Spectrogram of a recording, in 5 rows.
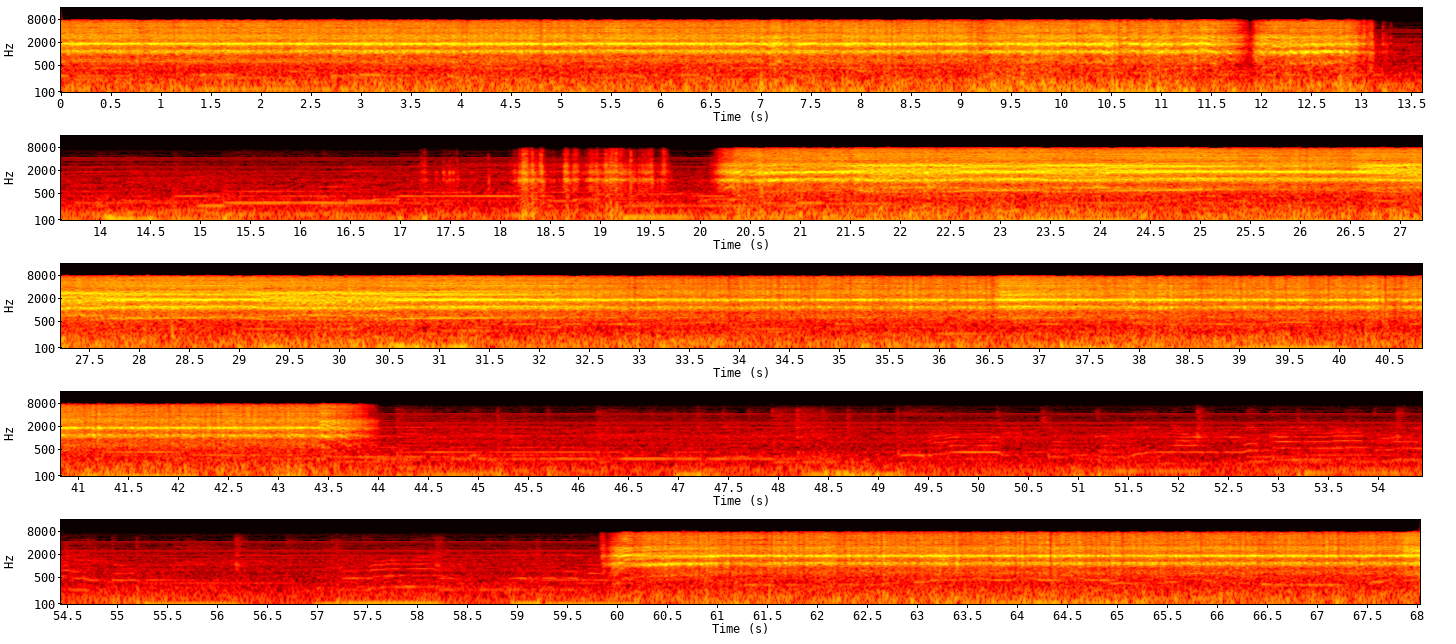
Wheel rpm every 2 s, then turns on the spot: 160, 160, 160, 160, 160, 140, 60, 0, 0, 20, 120, 160, 160, 160, 160, 160, 160, 160, 160, 160, 160, 130, 0, 0, 0, 0, 0, 0, 0, 10, 140, 160, 160, 160.
18-20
